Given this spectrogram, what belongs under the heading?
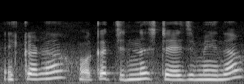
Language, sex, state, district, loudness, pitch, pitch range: Telugu, female, Andhra Pradesh, Annamaya, -14 LUFS, 240 Hz, 220-265 Hz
